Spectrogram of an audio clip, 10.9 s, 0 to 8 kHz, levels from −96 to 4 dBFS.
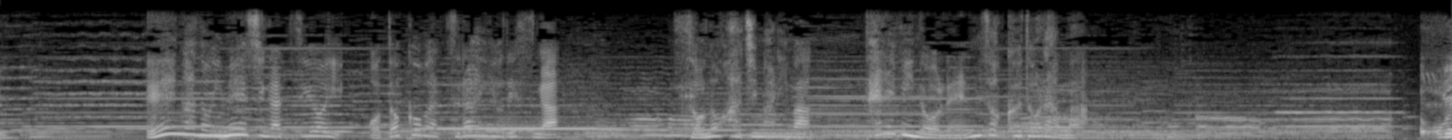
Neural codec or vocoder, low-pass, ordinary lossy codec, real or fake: none; 7.2 kHz; none; real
